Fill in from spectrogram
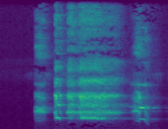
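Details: Rooster crowing in a rubber plantation during decoy hunting of a hybrid wild junglefowl: a brief first syllable, a sharp jump into a sustained bright, buzzy stretch of about a second, then a short, downward-bending closing note; otherwise quiet.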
